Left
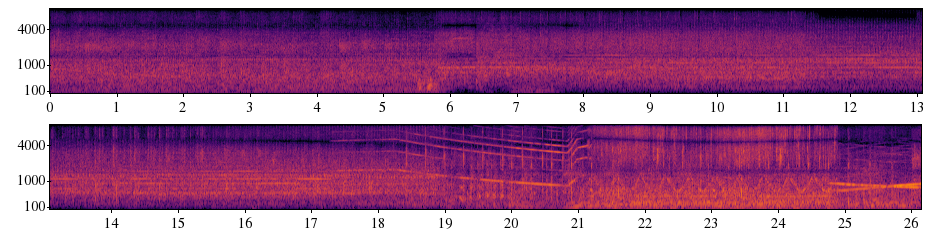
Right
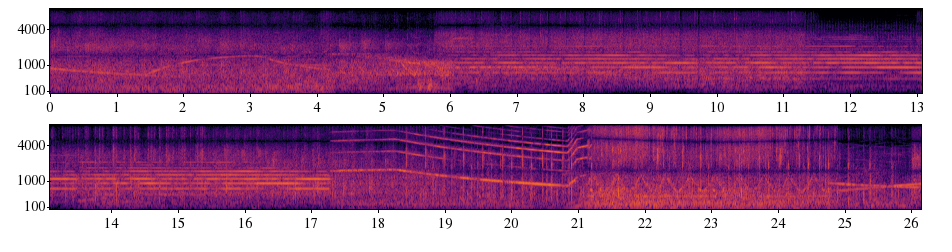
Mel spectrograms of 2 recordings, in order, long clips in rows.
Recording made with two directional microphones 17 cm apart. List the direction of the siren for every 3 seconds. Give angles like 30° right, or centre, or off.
50° right, 50° right, 50° right, 50° right, 40° right, 40° right, 20° right, 20° left, 50° left.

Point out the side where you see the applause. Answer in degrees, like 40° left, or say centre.
10° left.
